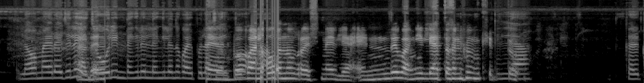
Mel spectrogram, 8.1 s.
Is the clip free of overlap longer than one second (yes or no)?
yes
